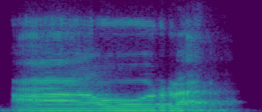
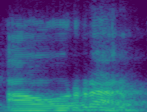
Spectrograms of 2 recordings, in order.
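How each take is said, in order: First: Ahorrar said slowly as a-ho-rrar, both vowels apart; split into syllables. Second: Said in the usual way. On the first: Shown as a demonstration. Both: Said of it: "La A es una vocal abierta".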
